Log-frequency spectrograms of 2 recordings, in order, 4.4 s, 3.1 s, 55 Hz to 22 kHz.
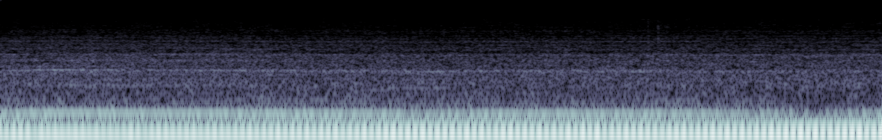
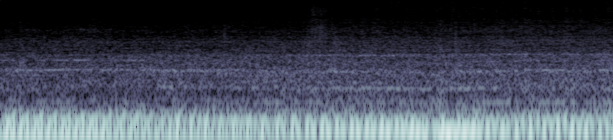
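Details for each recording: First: Porsche 944 started after about three months sitting, battery reconnected: smooth, even low idle rumble at about three and a half beats a second, no knocks or misses; normal idle. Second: Porsche 944 at idle: a steady thin whine, never heard before, rides above the idle and does not change; the idle was also described as jumping, and the temperature gauge reads fine. Whine source under the hood not pinned down.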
